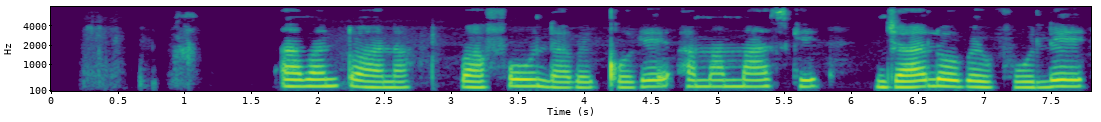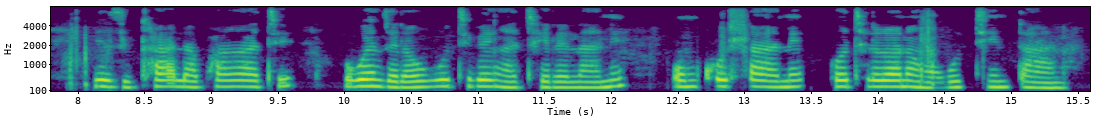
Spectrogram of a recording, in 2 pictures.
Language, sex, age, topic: North Ndebele, female, 25-35, education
